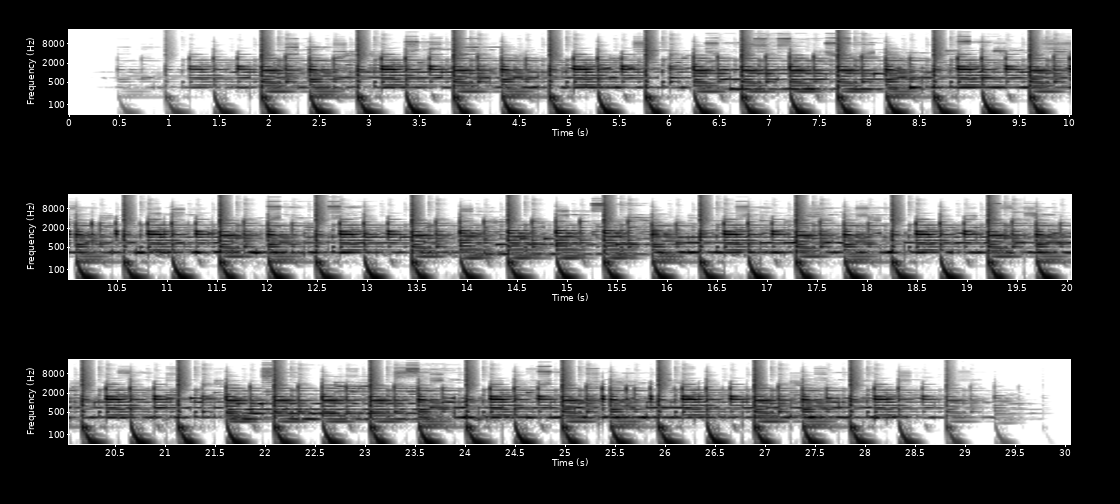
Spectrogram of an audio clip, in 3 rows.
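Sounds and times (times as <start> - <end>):
125 bpm remix music: 0.6 - 29.7.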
